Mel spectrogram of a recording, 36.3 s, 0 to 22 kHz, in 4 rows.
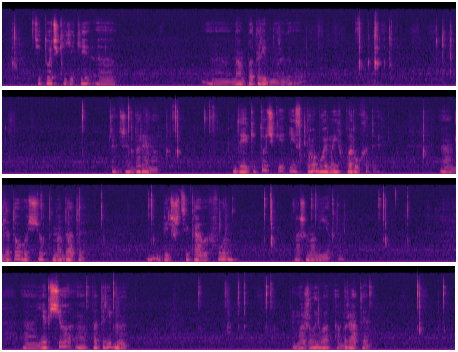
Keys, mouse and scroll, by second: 11.2-13.1 drag, 13.7 click, 15.6 g, 20.3-21.6 middle drag, 21.6 click, 23.0 g, 24.9 click, 25.4 g, 26.8-29.5 middle drag, 29.5 click, 31.7 click, 32.5 right click, 35.1-36.3 drag.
